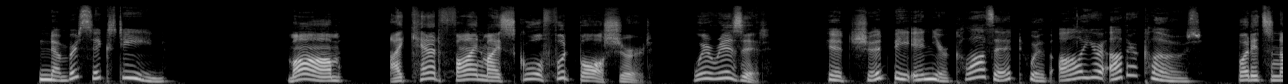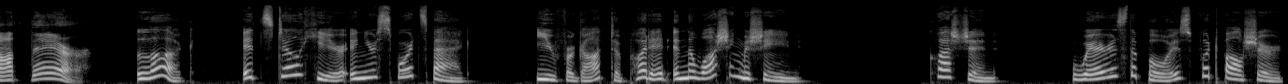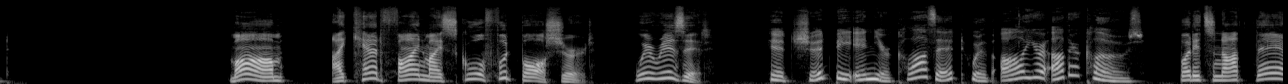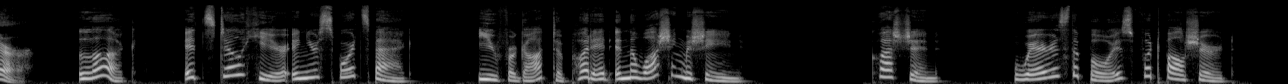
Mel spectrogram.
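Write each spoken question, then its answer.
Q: Where is the boy's football shirt?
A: In his sports bag.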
